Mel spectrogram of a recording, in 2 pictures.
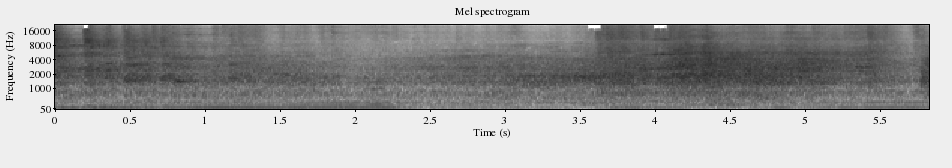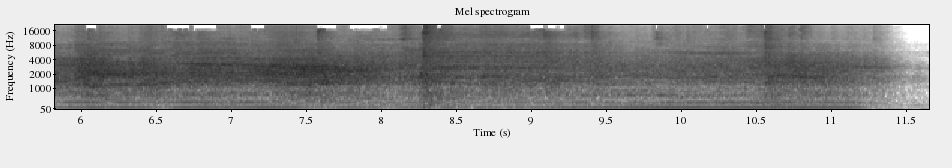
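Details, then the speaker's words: Garage door opening before lubrication: rumble over steady motor hum with harsh scraping from dry, dirty hinges; fix is spraying hinges with garage door lubricant, not WD40. "this one was really dry and had some dirt in the hinges"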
